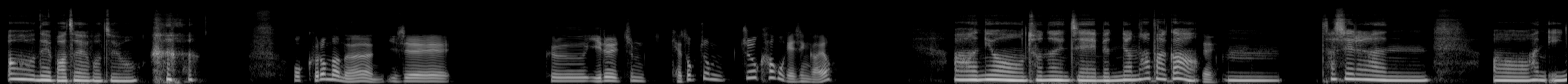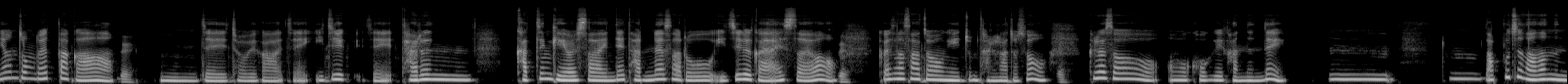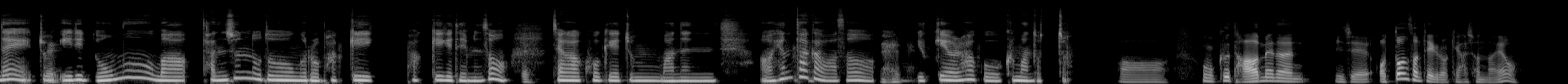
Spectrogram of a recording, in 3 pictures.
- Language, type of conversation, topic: Korean, podcast, 인생에서 가장 큰 전환점은 언제였나요?
- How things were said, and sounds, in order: laugh; teeth sucking; laugh; other background noise; laughing while speaking: "네"; other animal sound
